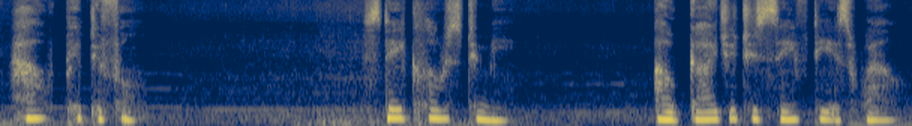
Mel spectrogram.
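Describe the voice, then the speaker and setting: A woman playing a gentle, sorrowful healer in a fantasy game, speaking softly and formally, often close to a whisper. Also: mid-range voice, steady tone, a little hiss or hum, lightly acted. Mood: pitying, gentle. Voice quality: soft, breathy, often near whispering. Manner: solemn, measured, formal speech. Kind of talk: scripted fantasy game dialogue.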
